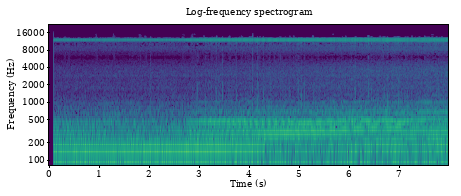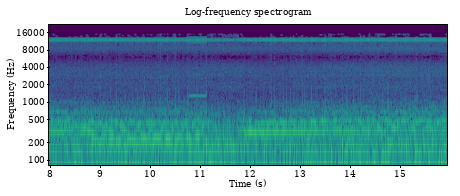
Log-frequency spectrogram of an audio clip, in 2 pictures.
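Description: Renault Mégane 3 RS Cup's turbocharged 2.0-litre four-cylinder, remapped to about 310 hp with a stainless exhaust silencer, accelerating hard under full load, heard inside the cabin. The engine note holds steady for a couple of seconds, then climbs slowly, dips at an upshift about eleven seconds in, and climbs again.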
